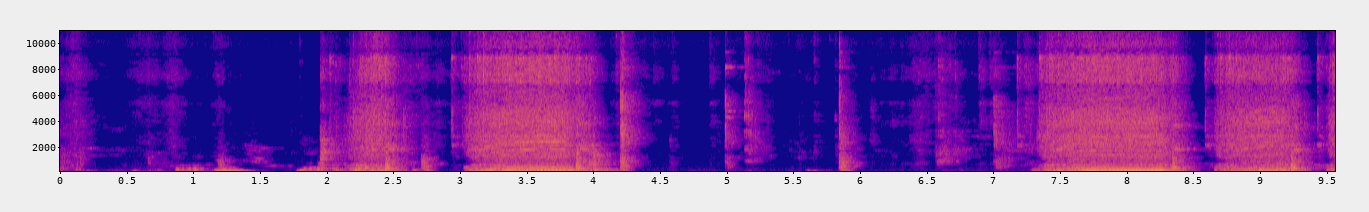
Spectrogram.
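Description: A sewing machine stitches churidar pants in loud, rhythmic bursts of rapid whirring, separated by short pauses and light handling clatter.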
